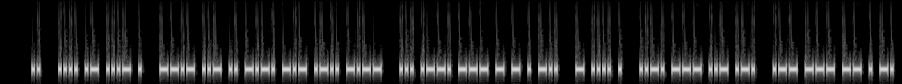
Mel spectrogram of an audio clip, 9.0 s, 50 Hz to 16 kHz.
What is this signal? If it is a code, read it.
Morse code, heard as a keyed tone, about 41 wpm, 700 Hz. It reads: I HAVE QUICKLY SPOTTED THE FOUR WOMEN
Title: Pangram Challenge v2 - 45wpm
